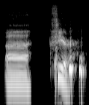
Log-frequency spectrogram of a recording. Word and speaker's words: Kfir: And today, I have a very talented artist with me, and I just asked him how to pronounce his name properly. we're gonna fuck it up. Kfir.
